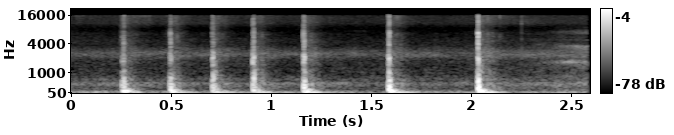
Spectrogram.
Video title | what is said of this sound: Cèpes : spot précoce !!! Tu vas adorer !!! + Bonus Girolles [S21E09] | we tap delicately and we listen to this bewitching noise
